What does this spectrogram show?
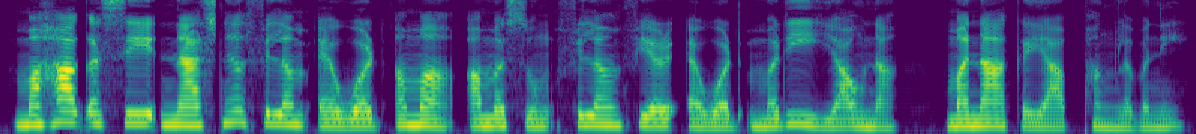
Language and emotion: Manipuri, neutral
